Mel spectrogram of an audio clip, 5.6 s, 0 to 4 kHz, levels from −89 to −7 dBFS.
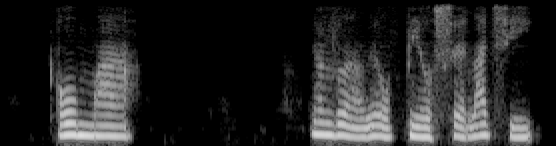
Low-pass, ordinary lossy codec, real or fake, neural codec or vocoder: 3.6 kHz; none; fake; codec, 16 kHz, 0.5 kbps, X-Codec, HuBERT features, trained on LibriSpeech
